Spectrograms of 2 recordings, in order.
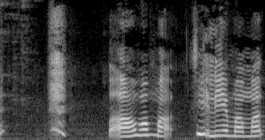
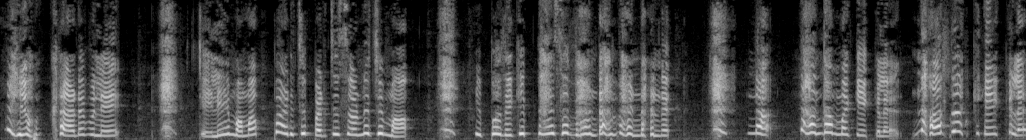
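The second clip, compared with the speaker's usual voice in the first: crying. Acted. Daughter to her mother after her father's refusal, crying. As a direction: break down crying, calling on God.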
